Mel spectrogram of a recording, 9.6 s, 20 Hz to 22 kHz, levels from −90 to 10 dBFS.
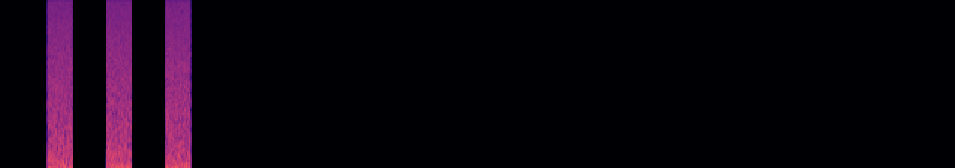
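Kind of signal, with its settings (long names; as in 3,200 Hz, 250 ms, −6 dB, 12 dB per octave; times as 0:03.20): noise bursts pink, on 0.25 s, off 0.34 s, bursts 3, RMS −25.5 dBFS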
